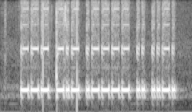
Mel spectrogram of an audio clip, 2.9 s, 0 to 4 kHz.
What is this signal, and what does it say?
Morse code, heard as a keyed tone, about 31 wpm, 470 Hz. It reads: OK1IF
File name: ARCHIV / KX3 / Sekana znackaCW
